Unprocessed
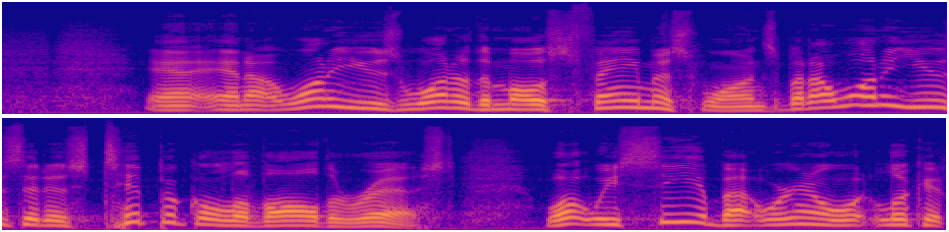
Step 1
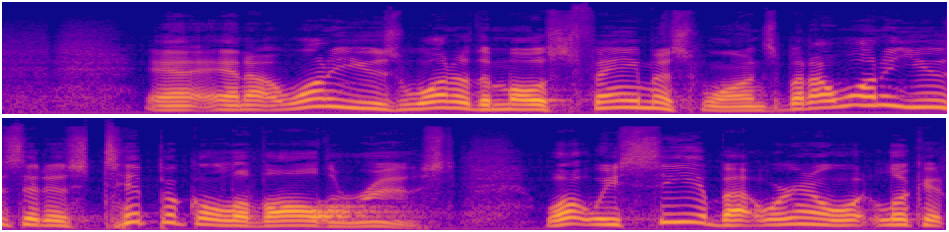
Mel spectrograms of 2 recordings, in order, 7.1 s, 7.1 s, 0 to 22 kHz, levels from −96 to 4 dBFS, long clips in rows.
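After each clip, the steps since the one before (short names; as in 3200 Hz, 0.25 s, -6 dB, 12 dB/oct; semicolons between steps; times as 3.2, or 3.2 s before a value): spectral repair 4.74–5.17, 340–1100 Hz both; gain +5.5 dB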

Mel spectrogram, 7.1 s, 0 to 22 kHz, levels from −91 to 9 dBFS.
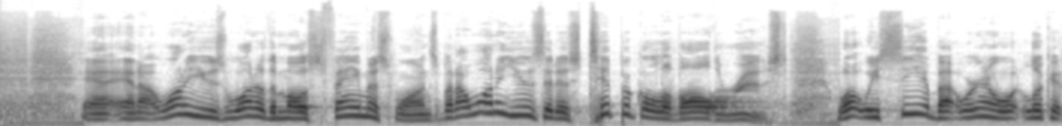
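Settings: upward compressor, threshold -22 dBFS; gain +4 dB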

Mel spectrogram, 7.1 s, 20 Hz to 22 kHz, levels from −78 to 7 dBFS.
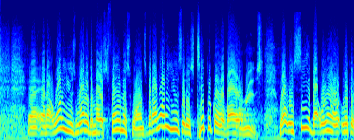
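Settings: hard clip -16.5 dBFS, distortion -7 dB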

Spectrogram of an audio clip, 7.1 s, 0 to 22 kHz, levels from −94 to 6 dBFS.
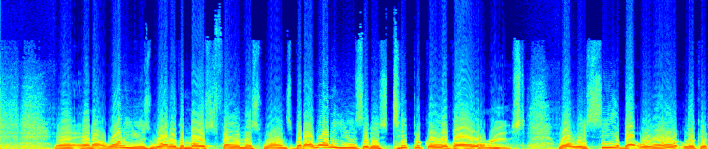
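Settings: bell 150 Hz +10.5 dB 0.38 oct; gain +3.5 dB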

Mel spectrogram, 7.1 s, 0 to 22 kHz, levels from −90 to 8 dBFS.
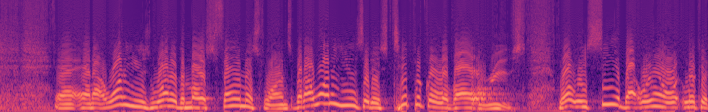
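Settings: switching spikes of -22.5 dBFS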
